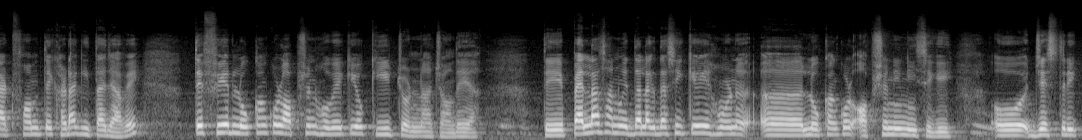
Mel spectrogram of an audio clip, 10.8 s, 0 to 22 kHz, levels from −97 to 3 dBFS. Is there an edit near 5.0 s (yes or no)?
no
